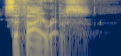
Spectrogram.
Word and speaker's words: Psithyros: Sathyros. It's spelled P-S-I-T-H-Y-R-O-S.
